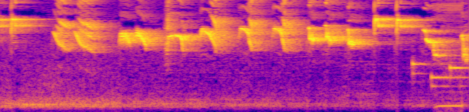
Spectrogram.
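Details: Javan bush lark singing actively in a close rolling style in Kediri: tumbling, descending whistles and crisp high chirps in quick succession, finishing with a few lower, steady tonal notes.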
